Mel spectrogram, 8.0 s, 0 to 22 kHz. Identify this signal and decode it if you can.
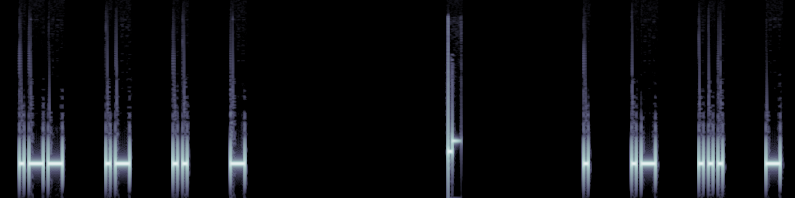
Morse code, heard as a keyed tone, about 25 wpm, spaced as for 14 wpm, 700 Hz. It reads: WAIT EAST
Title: 3x Character Spacing - Top 500 Words - 25wpm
